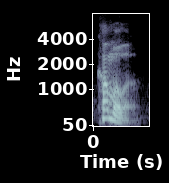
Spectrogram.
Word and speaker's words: Kamala: You know, but about the development thing, I think it's a little different with Kamala because it Is there a seems reason why we keep calling her Kamala instead of Kamala?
